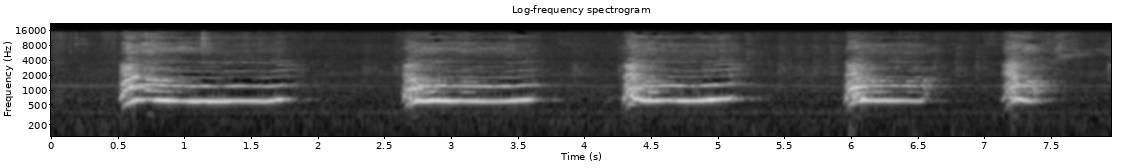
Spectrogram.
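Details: Humphrey the Beagle bays during a squirrel chase, five loud howls in eight seconds, each a falling, sustained wail lasting about a second, with short silent gaps between them.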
